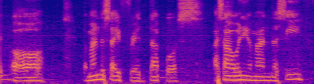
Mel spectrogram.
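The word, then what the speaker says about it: Seyfried: Say Fred tapos asawa ni Amanda si Brandon Clenar Brandon.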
